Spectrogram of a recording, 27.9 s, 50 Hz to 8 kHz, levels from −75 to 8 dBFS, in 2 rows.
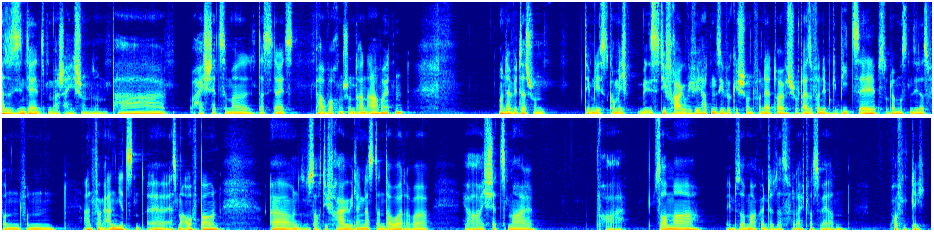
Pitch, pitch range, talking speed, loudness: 100 Hz, 95-115 Hz, 185 wpm, -22 LUFS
